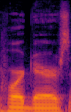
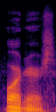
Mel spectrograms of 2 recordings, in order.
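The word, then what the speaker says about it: hors d'oeuvres: I say quarters yeah orders but there's a silent H in there right yeah but you're saying the H oh sorry about that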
